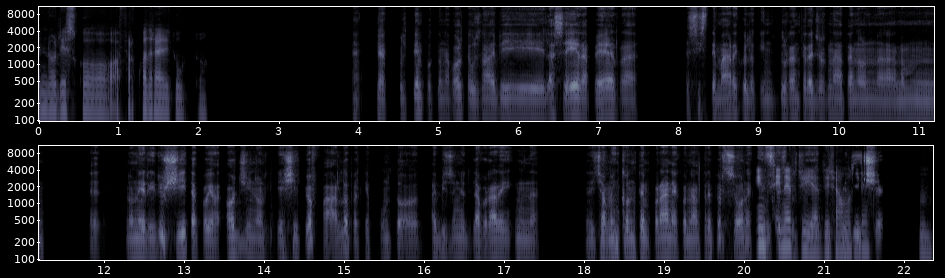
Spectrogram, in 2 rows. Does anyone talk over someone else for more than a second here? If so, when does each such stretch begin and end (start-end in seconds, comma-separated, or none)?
20.1-21.5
